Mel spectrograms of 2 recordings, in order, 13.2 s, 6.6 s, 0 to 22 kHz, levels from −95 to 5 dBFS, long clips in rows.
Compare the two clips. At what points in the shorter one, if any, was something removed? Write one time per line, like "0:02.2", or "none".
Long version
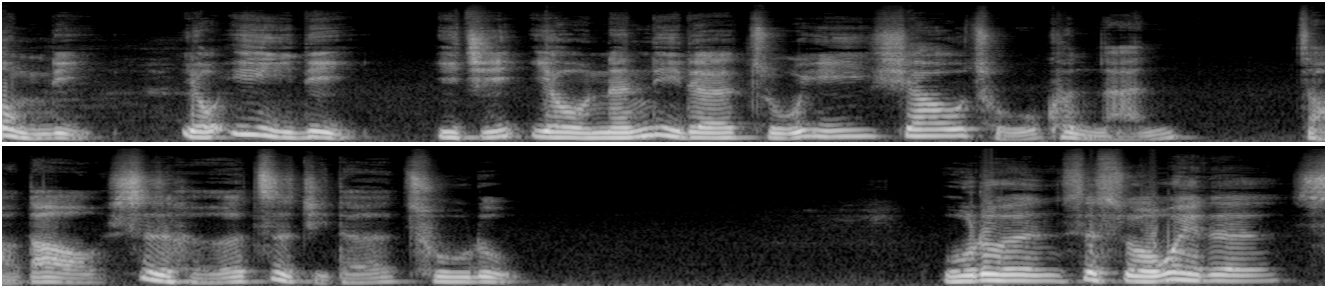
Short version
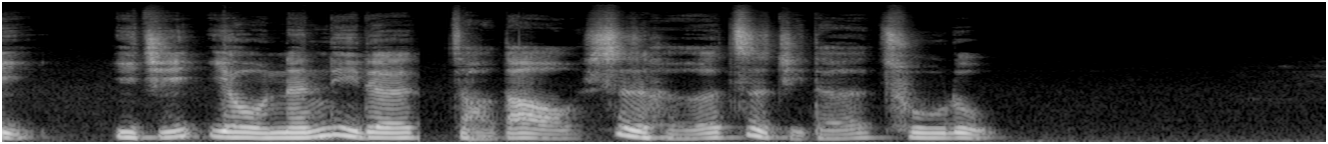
0:02.1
